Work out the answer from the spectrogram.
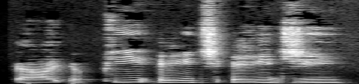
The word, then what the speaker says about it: phage: P-H-A-G-E-S. Once again, two letters. Phages. Yeah. Phages. It's almost like page, but with letter H after P.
